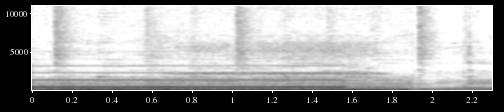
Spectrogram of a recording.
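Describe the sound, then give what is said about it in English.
A steady electronic telephone tone rings continuously for about a second and a half, fairly loud, for a phone call to a woman, then cuts off and a brief pause of background noise follows. “See a phone call and text messages between woman and her online lover, quote, stuck in South Africa.”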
